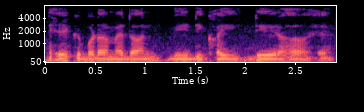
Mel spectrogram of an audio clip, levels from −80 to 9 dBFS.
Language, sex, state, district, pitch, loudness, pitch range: Hindi, male, Haryana, Charkhi Dadri, 105 Hz, -15 LUFS, 100-110 Hz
